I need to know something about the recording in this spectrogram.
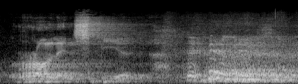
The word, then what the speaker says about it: Rollenspiel: In German, they have an awesome name for it, Rollenspiel. You gotta say it like something out of Rammstein.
